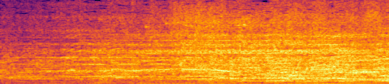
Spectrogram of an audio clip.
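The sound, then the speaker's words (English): A crowd cheering someone on, a dense babble of voices and shouts that swells gradually louder across the two seconds. “With the crowd cheering him on, Sunday turns to look at his opponent.”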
